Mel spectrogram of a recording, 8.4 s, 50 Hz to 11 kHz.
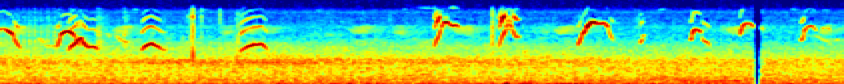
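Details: At a Northern Goshawk nest with young in Tartu, Estonia, on 7 May 2025, thin, high, arched whistled notes, each briefly rising then falling, come in loose bursts every second or so over a steady low rumble.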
